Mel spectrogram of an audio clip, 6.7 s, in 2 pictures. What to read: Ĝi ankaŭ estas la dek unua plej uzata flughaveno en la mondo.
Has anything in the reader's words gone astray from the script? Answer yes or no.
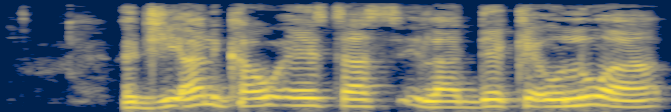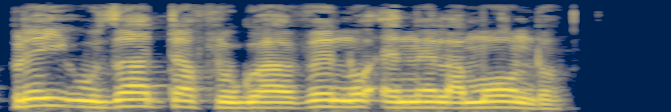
no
